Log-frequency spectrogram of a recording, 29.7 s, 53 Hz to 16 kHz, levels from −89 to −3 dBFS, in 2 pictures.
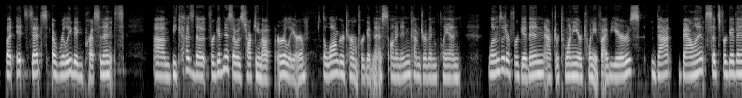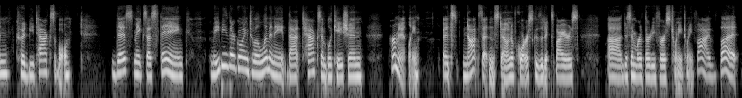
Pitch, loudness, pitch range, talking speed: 200 Hz, -22 LUFS, 180-225 Hz, 140 wpm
